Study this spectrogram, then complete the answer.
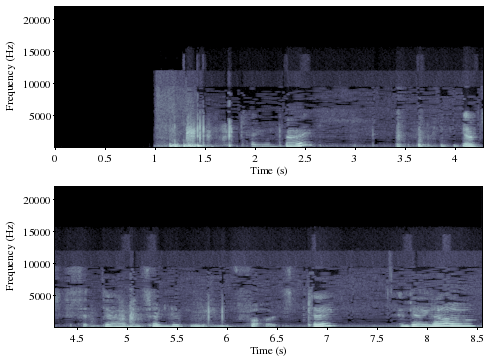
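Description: A young girl speaks with excitement, close by.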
